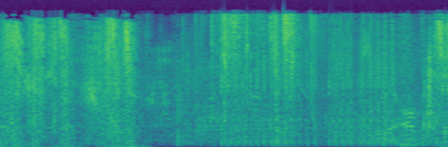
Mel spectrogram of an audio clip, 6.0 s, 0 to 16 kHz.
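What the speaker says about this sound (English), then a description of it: "they're all gunning this tank" Dense bursts of gunfire aimed at a tank in Battlefield 1, with rapid automatic fire and single shots overlapping loudly amid battle noise, and a brief lull partway through.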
